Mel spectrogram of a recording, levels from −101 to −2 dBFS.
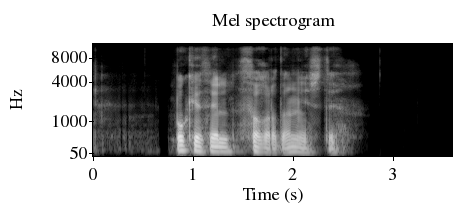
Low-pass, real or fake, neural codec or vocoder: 10.8 kHz; fake; codec, 24 kHz, 3.1 kbps, DualCodec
